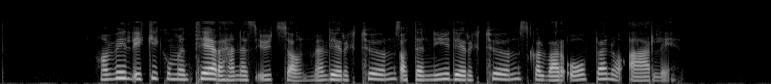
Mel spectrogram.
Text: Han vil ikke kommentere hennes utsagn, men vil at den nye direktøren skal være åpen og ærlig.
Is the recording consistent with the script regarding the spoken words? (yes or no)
no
